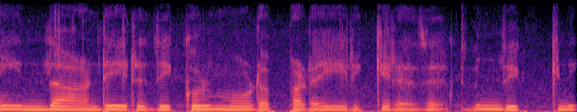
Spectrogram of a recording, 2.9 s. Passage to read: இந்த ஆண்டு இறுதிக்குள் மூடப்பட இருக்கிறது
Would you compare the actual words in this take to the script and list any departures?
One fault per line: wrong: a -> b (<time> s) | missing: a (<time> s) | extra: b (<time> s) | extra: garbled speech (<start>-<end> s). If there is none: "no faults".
extra: garbled speech (2.2-2.9 s)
